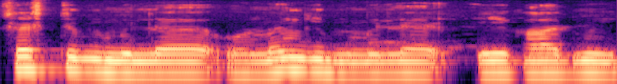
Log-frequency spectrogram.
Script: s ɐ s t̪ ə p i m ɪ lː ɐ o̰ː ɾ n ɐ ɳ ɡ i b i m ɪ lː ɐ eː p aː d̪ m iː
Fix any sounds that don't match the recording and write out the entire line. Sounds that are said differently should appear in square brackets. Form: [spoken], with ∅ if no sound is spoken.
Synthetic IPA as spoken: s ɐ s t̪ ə [b] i m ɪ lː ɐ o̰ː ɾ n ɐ [ŋ] ɡ i b i m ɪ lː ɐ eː [k] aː d̪ m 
